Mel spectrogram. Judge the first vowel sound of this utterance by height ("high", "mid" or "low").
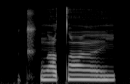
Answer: high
